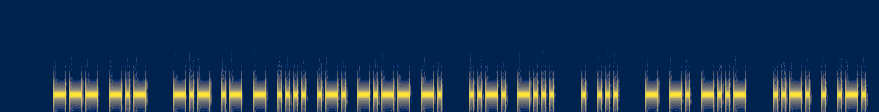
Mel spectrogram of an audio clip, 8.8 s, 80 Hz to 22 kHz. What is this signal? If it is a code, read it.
Morse code, heard as a keyed tone, about 30 wpm, 700 Hz. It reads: OK KATHRYN FB ES TNX FER
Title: K1USN SST QSO Practice 30wpm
